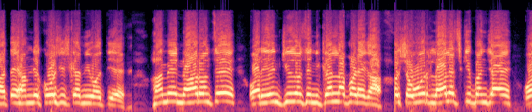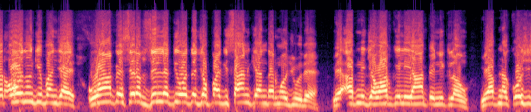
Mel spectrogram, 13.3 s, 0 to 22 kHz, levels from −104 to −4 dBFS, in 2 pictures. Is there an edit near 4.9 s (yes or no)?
yes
